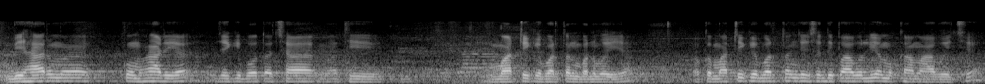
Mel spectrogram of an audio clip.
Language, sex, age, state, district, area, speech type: Maithili, male, 30-45, Bihar, Supaul, urban, spontaneous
